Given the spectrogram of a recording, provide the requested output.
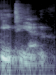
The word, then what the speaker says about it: Etienne: Like they had probably likely have more faith in and it's pronounced Etienne.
